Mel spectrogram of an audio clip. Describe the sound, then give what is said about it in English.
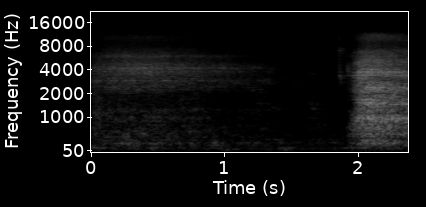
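Deep breathing during a yoga session: a long, airy inhale slowly fades into quiet, then a louder, sharper rush of breath starts near the end. “I want everyone to take a deep breath in”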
